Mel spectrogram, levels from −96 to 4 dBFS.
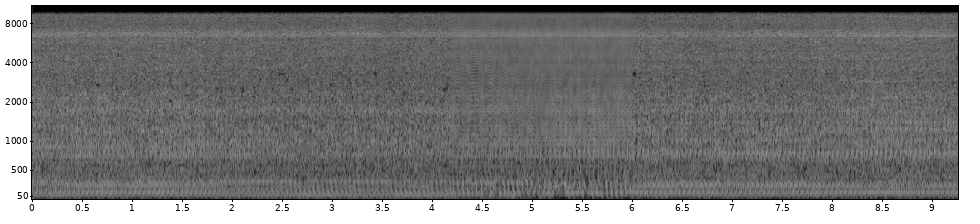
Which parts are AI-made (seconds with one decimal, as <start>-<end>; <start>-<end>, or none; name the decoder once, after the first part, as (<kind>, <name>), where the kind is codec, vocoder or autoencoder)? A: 4.2-6.0 (vocoder, Vocos)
